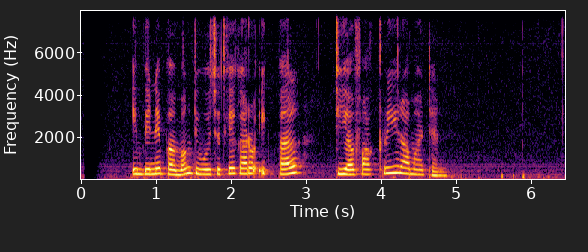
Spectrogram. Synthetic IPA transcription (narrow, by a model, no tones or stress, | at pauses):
ʔimpineb̥a̤mbaŋd̪̥i̤wud̥ʒ̥ṳt̪̚kekaɾoʔik̚b̥a̤l | d̪̥i̤afakɾiɾamad̪̥a̤n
